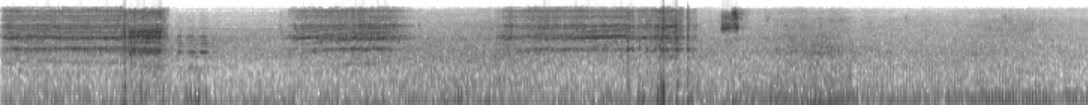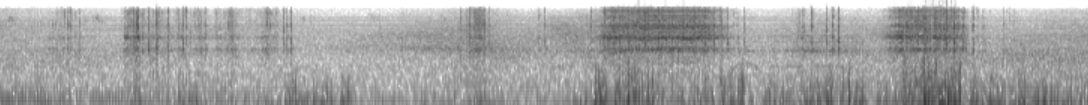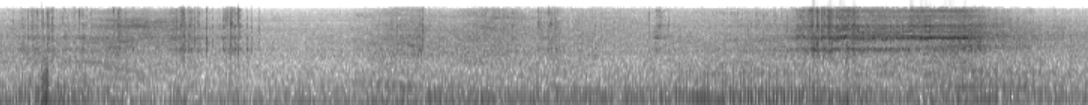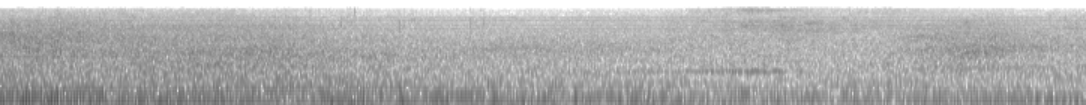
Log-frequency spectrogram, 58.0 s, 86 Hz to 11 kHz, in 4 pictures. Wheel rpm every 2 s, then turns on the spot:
160, 30, 90, 70, 50, 0, 0, 0, 30, 10, 10, 80, 20, 60, 0, 20, 10, 0, 0, 10, 140, 20, 0, 0, 0, 0, 0, 0, 0.
8-10 16-18 24-26 30-34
